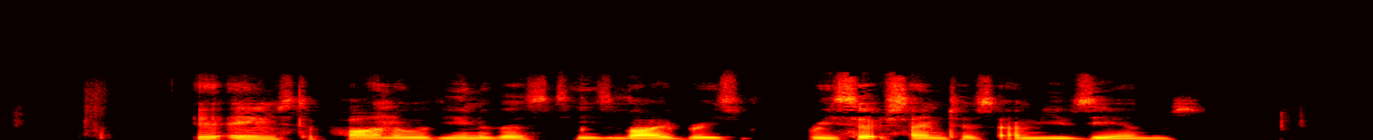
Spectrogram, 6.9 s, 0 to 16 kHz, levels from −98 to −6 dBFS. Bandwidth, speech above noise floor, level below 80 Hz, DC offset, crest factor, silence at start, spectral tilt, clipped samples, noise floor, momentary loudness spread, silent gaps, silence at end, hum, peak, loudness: 8 kHz; 39 dB; -76 dBFS; under 0.1%; 24 dB; 1 s; -5 dB/octave; under 0.1%; -75 dBFS; 13 LU; none; 0.9 s; none; -14 dBFS; -36 LUFS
